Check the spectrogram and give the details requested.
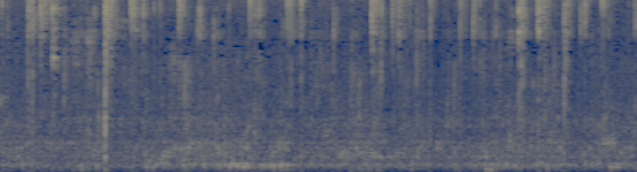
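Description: Rava adai cooking on a hot cast-iron tawa, with spoonfuls of oil drizzled around its edge sizzling and crackling in irregular little pops. A sharper click comes about a second in.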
